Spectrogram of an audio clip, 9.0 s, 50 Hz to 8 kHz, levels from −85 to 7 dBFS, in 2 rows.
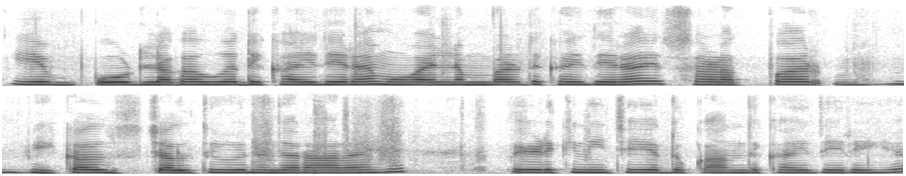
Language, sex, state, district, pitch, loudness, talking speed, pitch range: Hindi, female, Uttar Pradesh, Budaun, 235 Hz, -24 LUFS, 215 wpm, 230-240 Hz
